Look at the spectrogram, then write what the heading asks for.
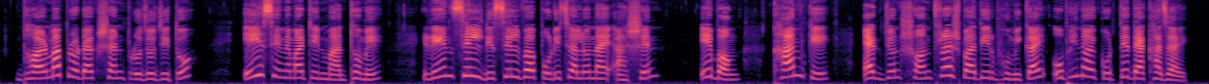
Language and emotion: Bengali, neutral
